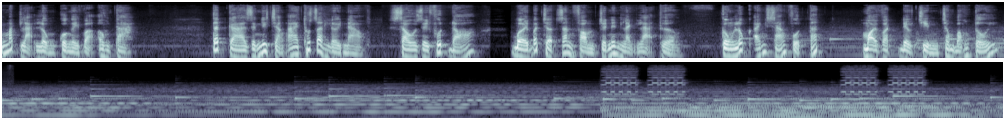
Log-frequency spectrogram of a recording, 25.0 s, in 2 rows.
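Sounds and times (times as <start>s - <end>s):
speech: 0.0s - 1.7s, 2.6s - 12.6s
droning musical tone: 12.8s - 25.0s
telephone ringing in double trills: 20.0s - 21.1s, 23.0s - 24.2s.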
